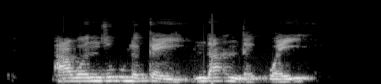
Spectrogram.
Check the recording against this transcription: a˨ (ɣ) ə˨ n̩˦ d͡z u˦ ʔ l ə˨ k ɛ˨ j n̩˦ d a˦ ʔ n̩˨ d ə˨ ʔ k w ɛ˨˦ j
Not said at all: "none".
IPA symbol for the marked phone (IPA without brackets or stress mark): w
